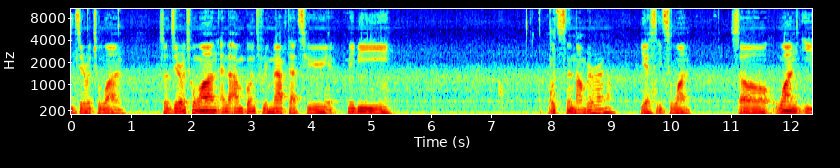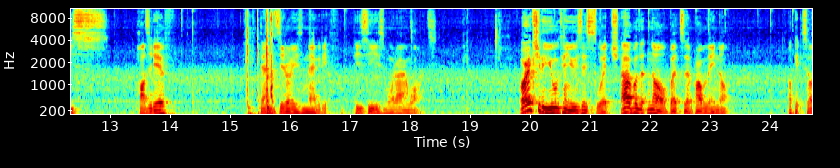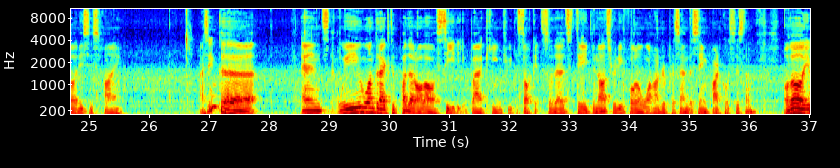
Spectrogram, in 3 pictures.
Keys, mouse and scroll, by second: 18.1-32.4 drag, 33.0 click, 36.8-37.0 drag.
